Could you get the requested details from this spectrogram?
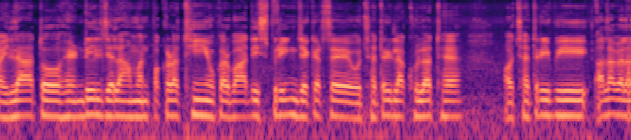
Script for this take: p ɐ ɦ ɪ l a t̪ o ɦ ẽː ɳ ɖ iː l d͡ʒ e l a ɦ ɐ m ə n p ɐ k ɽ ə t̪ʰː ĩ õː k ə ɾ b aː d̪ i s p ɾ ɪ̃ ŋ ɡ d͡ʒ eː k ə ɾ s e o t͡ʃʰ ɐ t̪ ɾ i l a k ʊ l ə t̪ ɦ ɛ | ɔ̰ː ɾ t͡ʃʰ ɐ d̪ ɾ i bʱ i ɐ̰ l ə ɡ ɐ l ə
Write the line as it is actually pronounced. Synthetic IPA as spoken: p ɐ ɦ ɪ l a t̪ o ɦ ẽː ɳ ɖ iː l d͡ʒ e l a ɦ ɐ m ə n p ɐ k ɽ ə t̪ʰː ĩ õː k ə ɾ b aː d̪ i s p ɾ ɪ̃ ŋ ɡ d͡ʒ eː k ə ɾ s e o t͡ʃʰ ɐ t̪ ɾ i l a kʰ ʊ l ə t̪ ɦ ɛ | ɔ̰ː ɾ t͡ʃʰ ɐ t̪ ɾ i bʱ i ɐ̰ l ə ɡ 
